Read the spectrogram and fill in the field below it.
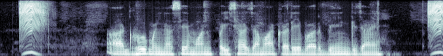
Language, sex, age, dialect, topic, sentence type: Chhattisgarhi, male, 31-35, Northern/Bhandar, banking, statement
